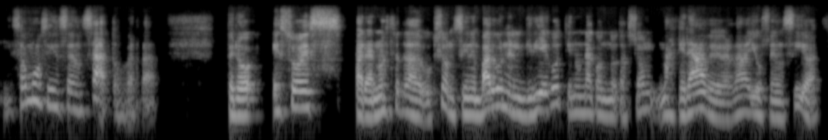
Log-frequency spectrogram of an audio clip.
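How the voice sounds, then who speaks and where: A man leads a church Bible lesson in a chatty, conversational manner. His voice sits a little higher than most men's, and he keeps tagging his phrases with little questions. He acts out quoted speech with dramatic emphasis and jokes lightly with his class. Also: moderate pace, a little mellow, husky. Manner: conversational, constantly adds tag questions.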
